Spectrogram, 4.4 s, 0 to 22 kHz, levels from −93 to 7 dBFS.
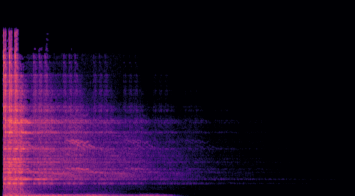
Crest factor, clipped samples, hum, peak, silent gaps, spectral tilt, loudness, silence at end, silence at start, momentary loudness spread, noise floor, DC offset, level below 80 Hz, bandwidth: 28 dB; under 0.1%; none; -2 dBFS; none; 0 dB/octave; -24 LUFS; 2.45 s; 0.05 s; 28 LU; under -90 dBFS; under 0.1%; -44 dBFS; 19 kHz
